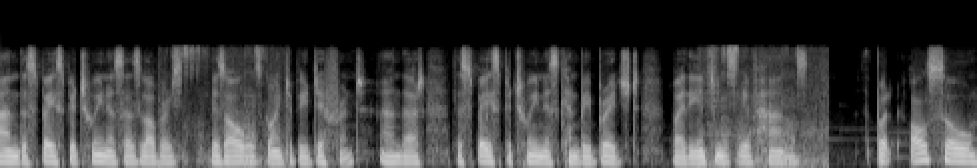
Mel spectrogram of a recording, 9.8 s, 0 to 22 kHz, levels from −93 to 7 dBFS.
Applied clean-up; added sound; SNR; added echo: neural separator model SepFormer DNS4.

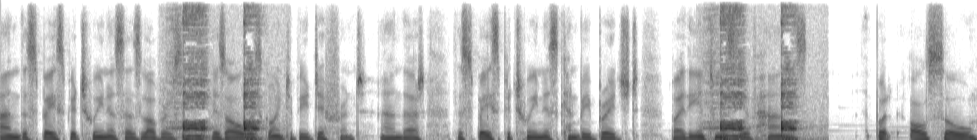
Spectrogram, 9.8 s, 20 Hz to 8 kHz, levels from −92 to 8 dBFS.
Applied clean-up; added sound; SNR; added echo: none; Fart; -3 dB; none.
